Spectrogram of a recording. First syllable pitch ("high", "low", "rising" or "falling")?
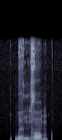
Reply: low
